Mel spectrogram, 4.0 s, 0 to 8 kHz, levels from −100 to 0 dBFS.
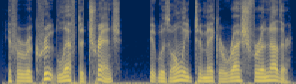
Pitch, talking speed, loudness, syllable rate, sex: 120 Hz, 230 wpm, -18 LUFS, 5.6 syllables/s, male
